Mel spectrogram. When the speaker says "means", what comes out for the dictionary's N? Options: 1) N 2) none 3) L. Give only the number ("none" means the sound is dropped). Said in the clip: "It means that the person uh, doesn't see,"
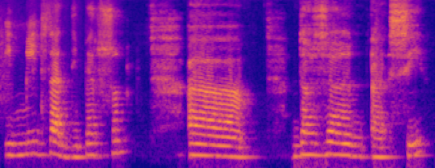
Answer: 2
